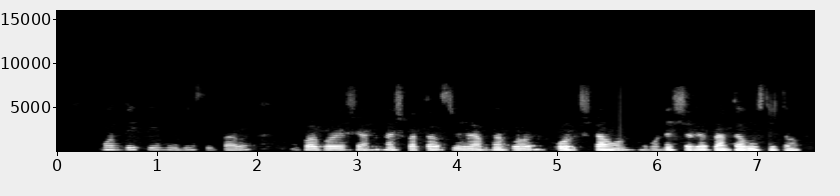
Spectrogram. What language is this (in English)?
Bangla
